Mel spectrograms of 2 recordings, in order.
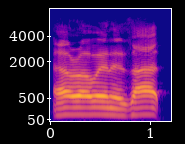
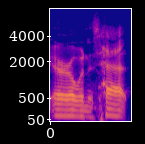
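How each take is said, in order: First: It is said in a Cockney accent. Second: It is said in a plain, neutral accent. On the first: The speaker calls it right. "when he goes arrow in his hat" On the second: The speaker calls it wrong. "if I say arrow in his hat"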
